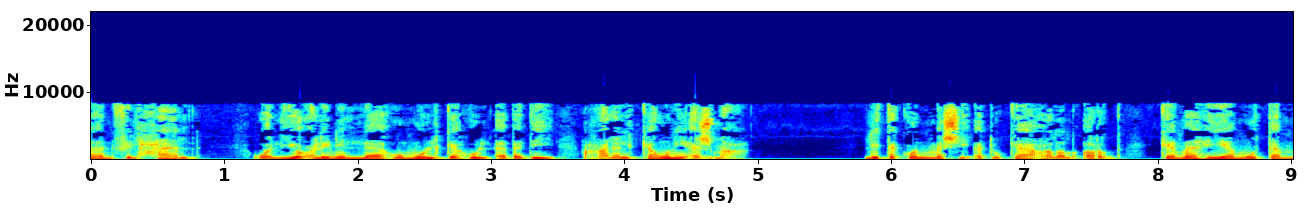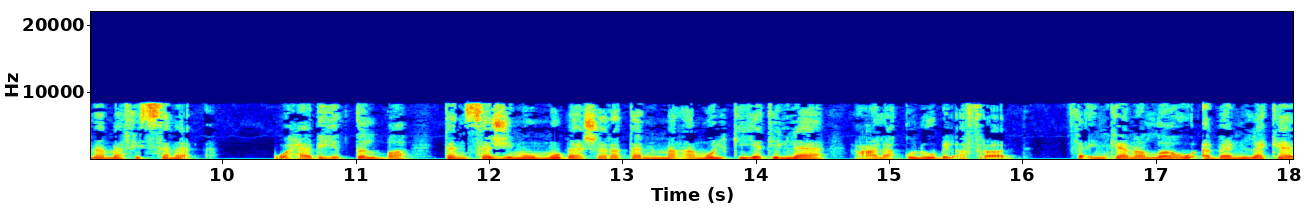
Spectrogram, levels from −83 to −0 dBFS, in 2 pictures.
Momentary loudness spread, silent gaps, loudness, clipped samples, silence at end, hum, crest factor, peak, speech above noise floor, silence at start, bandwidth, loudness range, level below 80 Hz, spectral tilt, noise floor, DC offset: 8 LU; none; -18 LUFS; under 0.1%; 0 s; none; 16 dB; -2 dBFS; 44 dB; 0 s; 8.8 kHz; 2 LU; -40 dBFS; -5 dB/octave; -62 dBFS; 0.6%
